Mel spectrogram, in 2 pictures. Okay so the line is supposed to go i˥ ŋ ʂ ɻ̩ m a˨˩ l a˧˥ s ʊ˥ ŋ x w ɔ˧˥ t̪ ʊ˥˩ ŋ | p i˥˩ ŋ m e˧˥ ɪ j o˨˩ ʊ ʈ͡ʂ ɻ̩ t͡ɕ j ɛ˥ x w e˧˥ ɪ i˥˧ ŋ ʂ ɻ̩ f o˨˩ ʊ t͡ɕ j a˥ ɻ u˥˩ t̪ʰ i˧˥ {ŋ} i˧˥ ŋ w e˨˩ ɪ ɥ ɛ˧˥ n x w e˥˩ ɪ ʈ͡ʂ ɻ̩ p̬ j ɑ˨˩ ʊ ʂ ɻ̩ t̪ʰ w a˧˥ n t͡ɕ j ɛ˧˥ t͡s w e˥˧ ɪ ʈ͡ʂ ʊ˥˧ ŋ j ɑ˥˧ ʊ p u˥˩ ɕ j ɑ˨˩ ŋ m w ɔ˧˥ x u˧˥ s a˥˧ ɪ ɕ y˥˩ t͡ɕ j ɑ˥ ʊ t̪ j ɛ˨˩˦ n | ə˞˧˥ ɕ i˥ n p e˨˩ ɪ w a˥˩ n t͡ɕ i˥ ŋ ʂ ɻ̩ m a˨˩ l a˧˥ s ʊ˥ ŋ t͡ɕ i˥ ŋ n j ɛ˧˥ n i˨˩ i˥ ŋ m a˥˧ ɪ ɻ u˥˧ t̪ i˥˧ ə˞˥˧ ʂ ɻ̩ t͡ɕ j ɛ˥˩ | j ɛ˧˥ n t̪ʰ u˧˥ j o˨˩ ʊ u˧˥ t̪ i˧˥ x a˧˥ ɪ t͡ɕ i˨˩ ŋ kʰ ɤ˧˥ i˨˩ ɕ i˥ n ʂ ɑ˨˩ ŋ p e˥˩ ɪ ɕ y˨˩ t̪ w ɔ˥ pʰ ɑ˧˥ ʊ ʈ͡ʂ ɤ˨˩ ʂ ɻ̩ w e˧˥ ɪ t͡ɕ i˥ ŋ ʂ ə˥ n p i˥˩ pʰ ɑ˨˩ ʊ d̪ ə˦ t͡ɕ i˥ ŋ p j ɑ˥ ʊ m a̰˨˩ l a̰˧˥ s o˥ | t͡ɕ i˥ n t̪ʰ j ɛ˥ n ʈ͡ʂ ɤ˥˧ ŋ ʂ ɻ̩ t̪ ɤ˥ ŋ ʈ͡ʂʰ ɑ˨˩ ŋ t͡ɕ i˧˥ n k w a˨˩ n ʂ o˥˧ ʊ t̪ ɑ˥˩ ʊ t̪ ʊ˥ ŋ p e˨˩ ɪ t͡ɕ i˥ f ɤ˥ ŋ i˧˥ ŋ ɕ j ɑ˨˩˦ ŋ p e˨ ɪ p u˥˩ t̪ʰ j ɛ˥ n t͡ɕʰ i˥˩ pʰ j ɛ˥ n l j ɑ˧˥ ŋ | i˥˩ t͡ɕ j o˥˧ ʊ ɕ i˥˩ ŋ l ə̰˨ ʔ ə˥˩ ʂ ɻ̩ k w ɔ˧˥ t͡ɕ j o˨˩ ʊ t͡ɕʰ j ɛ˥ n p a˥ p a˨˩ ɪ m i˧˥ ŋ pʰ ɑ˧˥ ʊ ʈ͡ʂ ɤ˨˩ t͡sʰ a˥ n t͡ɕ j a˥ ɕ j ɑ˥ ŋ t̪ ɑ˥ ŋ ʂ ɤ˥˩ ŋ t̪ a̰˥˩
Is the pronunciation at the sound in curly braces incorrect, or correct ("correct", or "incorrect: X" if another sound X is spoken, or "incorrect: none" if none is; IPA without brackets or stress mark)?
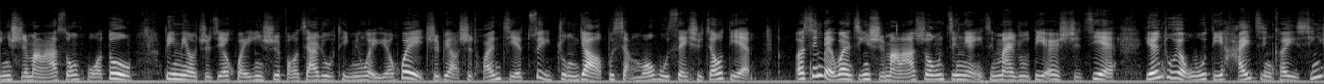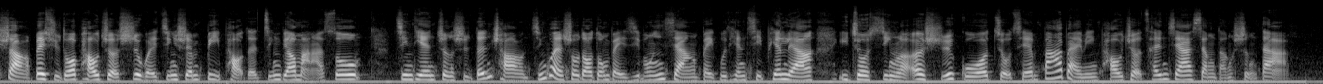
incorrect: m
